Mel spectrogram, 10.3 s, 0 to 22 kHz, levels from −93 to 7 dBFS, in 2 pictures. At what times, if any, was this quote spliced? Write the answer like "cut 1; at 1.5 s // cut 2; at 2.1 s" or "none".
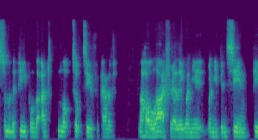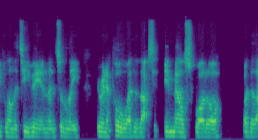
none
